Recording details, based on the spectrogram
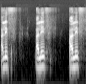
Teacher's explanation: এই আলিফটা কোন টান দেয়া যাবে না দ্রুত বলতে হবে এবং মুখ থেকে একটু বাতাস বের হবে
